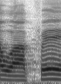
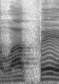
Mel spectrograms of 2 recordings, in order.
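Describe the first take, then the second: No difference in how they are said.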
